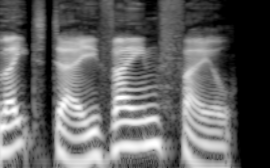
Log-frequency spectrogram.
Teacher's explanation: This diphthong begins with the same E as in get and men. The sound then glides from a relatively more open to a more closed vowel position.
